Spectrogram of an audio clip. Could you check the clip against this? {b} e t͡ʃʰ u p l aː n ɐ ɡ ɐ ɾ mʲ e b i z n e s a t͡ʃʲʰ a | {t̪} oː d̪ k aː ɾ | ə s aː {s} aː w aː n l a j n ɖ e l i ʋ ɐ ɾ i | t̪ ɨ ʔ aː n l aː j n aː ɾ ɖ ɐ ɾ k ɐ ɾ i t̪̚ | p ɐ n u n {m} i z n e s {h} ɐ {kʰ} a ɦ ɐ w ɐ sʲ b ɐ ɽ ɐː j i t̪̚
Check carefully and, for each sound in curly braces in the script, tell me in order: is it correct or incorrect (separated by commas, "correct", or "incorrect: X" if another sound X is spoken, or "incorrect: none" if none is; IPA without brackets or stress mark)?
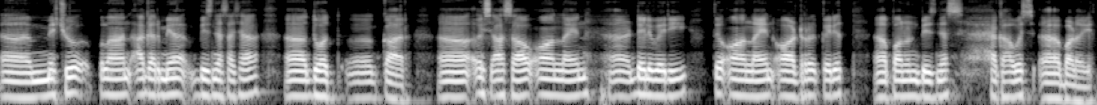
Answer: incorrect: m, incorrect: d̪, correct, incorrect: b, correct, incorrect: k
